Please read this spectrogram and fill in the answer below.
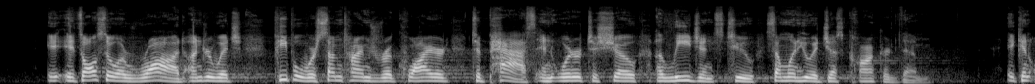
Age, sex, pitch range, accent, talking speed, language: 30-49, male, 140-185 Hz, American, 150 wpm, English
